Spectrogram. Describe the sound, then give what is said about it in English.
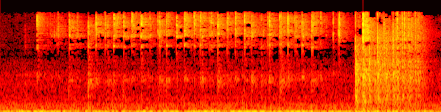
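Dice clatter and tumble across a hard tabletop in a rapid series of sharp clicks as extra dice are rolled during a tabletop game, ending with a louder rattling burst as they settle. There is no talking. “So you roll other dice.”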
